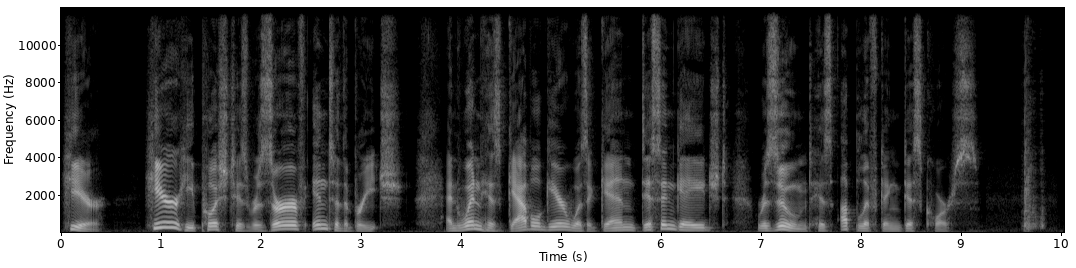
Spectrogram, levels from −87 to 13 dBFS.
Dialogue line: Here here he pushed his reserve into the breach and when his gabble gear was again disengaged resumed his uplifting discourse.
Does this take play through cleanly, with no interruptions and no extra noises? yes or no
no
